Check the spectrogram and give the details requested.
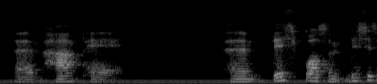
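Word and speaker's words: rapé: I discovered another medicine called repair and I pronounced happy and this wasn't this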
